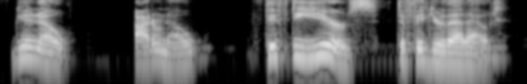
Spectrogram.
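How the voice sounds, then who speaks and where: Very slowly, a woman with an American accent speaks in a fairly low pitch with a dark, mellow tone. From New York City (Manhattan). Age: 60s. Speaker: personal chef, program graduate. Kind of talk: interview conversation.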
